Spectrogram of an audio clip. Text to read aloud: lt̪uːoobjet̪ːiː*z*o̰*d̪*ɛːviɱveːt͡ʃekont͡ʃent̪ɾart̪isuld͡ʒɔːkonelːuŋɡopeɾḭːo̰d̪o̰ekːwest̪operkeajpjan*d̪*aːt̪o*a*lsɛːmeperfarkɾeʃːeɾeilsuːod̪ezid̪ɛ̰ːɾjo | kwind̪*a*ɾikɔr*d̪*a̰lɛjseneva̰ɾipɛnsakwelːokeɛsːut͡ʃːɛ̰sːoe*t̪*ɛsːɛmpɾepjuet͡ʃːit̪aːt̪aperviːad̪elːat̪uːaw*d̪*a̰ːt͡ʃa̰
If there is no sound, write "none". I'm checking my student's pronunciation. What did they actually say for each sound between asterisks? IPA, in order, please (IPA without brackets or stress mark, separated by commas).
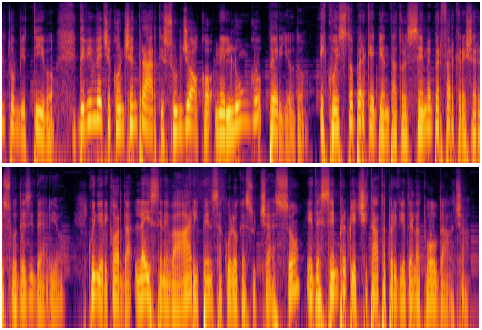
v, d̪, t̪, i, i, d̪, d̪, d̪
